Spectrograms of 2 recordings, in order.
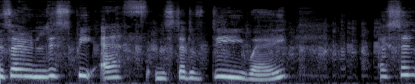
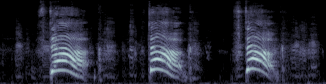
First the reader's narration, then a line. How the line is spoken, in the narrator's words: Raffy shouting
